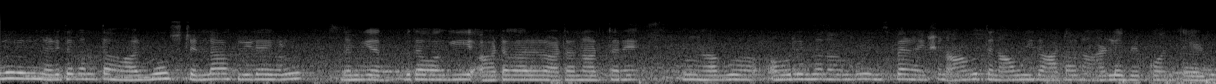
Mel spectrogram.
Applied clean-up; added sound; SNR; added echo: none; none; none; none.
